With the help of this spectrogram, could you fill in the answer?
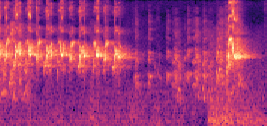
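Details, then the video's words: ['Motivating song of a bulbul meant to get quiet bulbuls singing: a fast, loud bubbling warble that fades, soft scratchy notes, then a sharp clear whistle trailing off.'] "تغريد تحفيزي للبلابل القافلة ترديد صوت البلبل"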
